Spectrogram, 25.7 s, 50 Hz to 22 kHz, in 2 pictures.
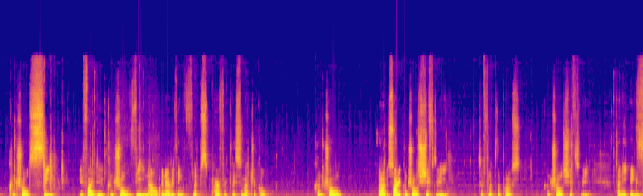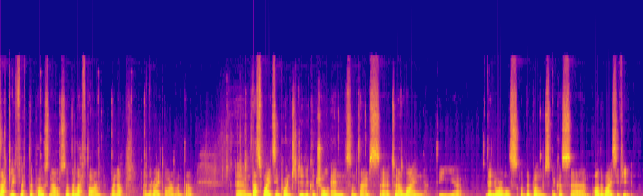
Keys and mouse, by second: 0.9 ctrl+c, 2.6 KP_1, 10.5 ctrl+shift+v, 15.0 click, 17.7 KP_1.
